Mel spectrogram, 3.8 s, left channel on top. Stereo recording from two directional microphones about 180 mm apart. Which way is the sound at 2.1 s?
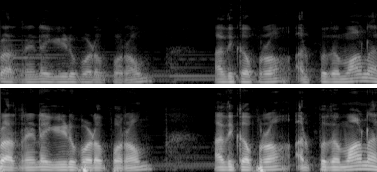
20° right (ahead or behind).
